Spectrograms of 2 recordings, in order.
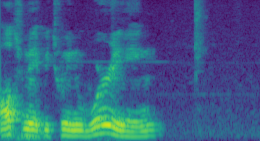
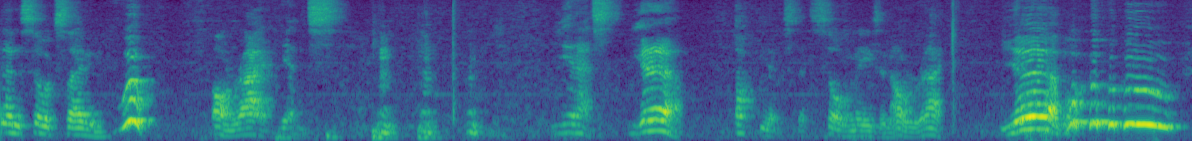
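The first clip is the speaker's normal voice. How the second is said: excited celebration; 4 semitones higher, 5 dB louder, slower than usual. Shown as a demonstration. Coach demonstrates celebrating, gleefully excited. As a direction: savour it, then burst into high whoops. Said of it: "fun or celebrating".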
